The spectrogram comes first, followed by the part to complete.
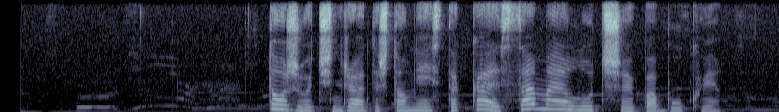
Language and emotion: Russian, positive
